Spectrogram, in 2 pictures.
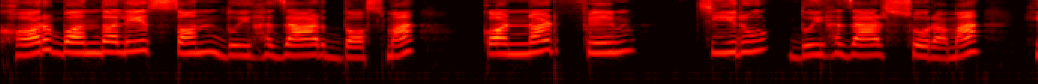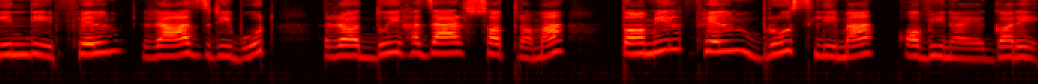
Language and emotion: Nepali, neutral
